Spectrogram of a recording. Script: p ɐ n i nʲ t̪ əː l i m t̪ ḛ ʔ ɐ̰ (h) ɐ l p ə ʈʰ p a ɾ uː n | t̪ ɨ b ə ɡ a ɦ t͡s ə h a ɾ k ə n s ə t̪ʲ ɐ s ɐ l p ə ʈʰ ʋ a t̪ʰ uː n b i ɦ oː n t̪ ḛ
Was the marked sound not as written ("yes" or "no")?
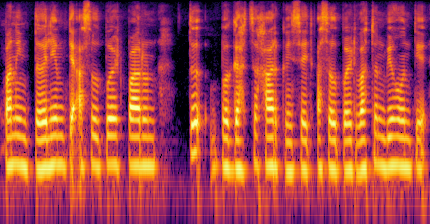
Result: yes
